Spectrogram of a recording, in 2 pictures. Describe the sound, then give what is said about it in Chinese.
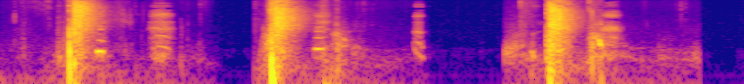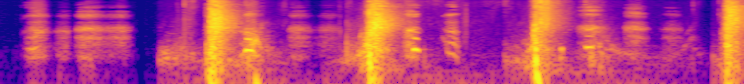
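A whip lashes a captive during a punishing interrogation. Sharp, cracking strokes land again and again at irregular intervals about a second or two apart, with quieter rustles and breaths between them. “但以后嘛，给我用鞭子抽醒他！”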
